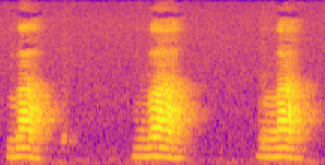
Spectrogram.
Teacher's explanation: V is pronounced very softly the way it's pronounced is that we put our upper front teeth on the inner moist area of our lower lip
